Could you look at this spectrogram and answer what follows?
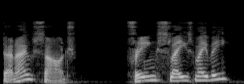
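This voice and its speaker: A man performs a cheeky, scheming watchman from a fantasy storybook. He rambles eagerly in slangy speech, pitched up and lively, with a slightly rough edge. The sound is dry and a little dull. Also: slow, no room sound, exaggerated voice. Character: Nobby, scheming cheeky low-ranking city watchman.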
